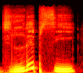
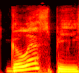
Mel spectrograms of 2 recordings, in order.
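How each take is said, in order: First: The name begins with a J sound. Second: The name begins with a hard G sound. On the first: The speaker calls it wrong. "Gillespie sounds like a J" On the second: The speaker calls it right. "Gillespie sounds like a G"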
